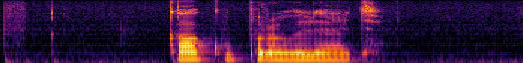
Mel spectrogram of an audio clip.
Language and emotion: Russian, neutral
